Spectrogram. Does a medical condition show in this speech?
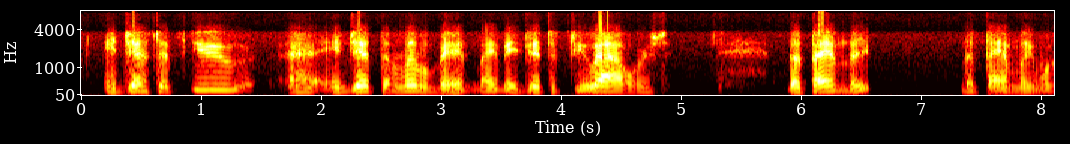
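Yes: cerebral palsy; cerebral palsy voice.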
